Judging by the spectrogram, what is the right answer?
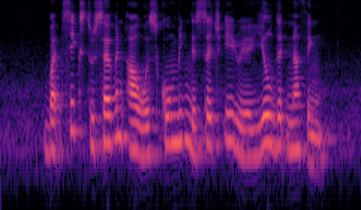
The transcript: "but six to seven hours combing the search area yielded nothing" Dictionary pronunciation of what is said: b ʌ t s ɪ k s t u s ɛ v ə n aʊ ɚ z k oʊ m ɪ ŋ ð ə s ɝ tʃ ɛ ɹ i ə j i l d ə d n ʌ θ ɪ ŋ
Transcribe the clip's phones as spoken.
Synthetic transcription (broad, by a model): b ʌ t s ɪ k s t u s ɛ v ə n aʊ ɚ s k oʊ m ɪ ŋ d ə s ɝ tʃ ɛ ɹ i ə j i l d ə d n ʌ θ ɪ ŋ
